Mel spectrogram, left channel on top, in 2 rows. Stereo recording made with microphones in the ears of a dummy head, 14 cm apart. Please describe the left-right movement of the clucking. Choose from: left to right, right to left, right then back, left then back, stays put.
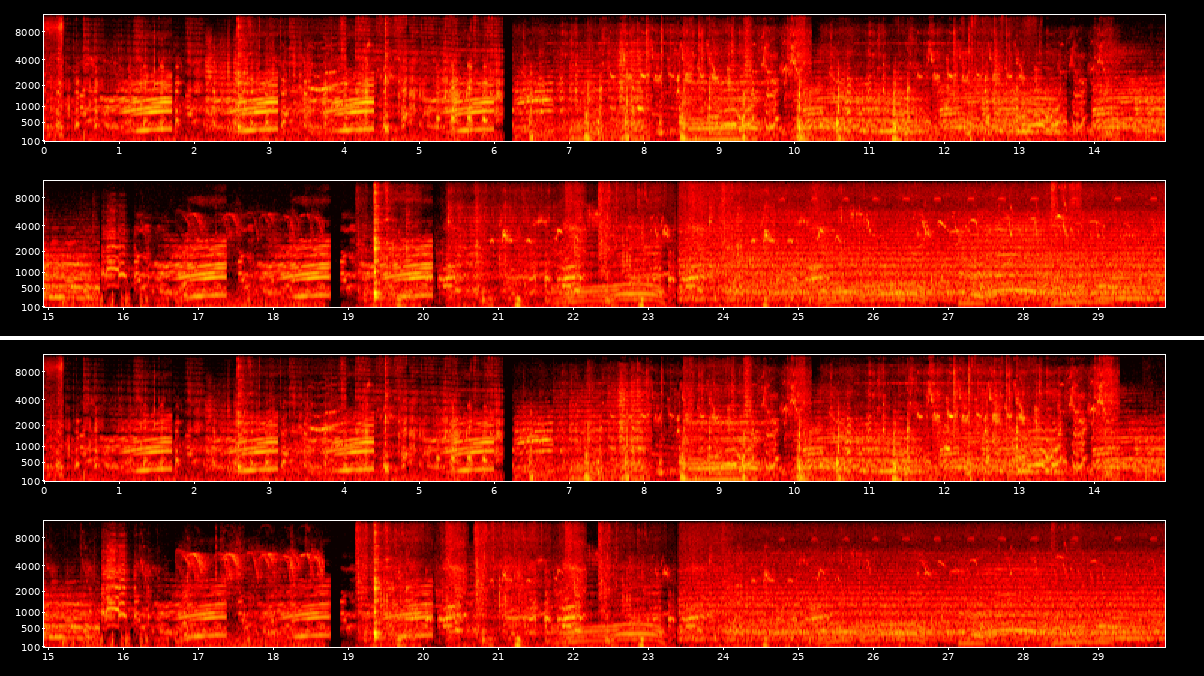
right then back.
